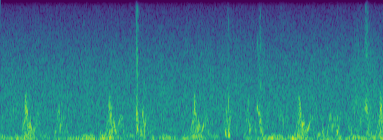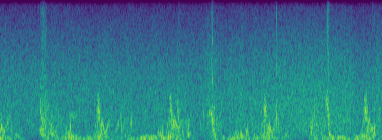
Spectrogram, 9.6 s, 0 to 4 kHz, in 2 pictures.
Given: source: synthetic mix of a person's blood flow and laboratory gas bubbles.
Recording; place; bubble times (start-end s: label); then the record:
Doppler ultrasound of blood flow; precordium
1.66-1.87 s: bubbles
2.77-2.99 s: bubbles
3.18-3.39 s: bubbles
3.48-3.57 s: bubbles
4.00-4.06 s: bubbles
4.17-4.27 s: bubbles
4.33-4.44 s: bubbles
4.49-4.66 s: bubbles
5.25-5.76 s: bubbles
6.37-6.46 s: bubbles
6.74-6.85 s: bubbles
6.96-7.20 s: bubbles
7.27-7.58 s: bubbles
7.69-7.96 s: bubbles
8.19-8.27 s: bubbles
8.65-8.71 s: bubbles
8.83-8.98 s: bubbles
9.40-9.55 s: bubbles
From the record:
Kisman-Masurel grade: 233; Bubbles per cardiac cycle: several, 3 to 8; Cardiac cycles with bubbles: 50 to 99%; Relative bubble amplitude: loud (0.450 to 0.775); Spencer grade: 3 (all of the cardiac periods contain showers or single bubble signals, but not dominating or overriding the cardiac motion signals); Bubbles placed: only in the low amplitude regions of the cardiac cycle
